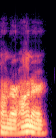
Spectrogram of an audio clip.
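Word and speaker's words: Hunter × Hunter: Hunter is just pronounced Hunter Hunter. You don't pronounce the X.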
